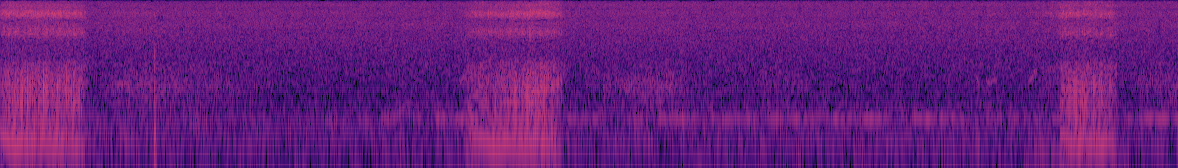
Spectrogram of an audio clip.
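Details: A sleeping dog named Ava snores steadily. Three harsh, rattling inhaled snores come roughly every four seconds, each under a second long, separated by quiet pauses over a low, steady background hum.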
